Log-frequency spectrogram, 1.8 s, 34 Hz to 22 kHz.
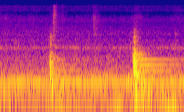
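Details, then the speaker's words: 2018 Jeep Wrangler Unlimited Sport, passenger-side front axle rocked by hand at the universal joint into the front differential; two sharp metallic clanks with visible movement. Worn universal joint that needs replacing; a dealer had flagged the front axle. "See how you can hear that clanking? So that universal joint is starting to go"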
